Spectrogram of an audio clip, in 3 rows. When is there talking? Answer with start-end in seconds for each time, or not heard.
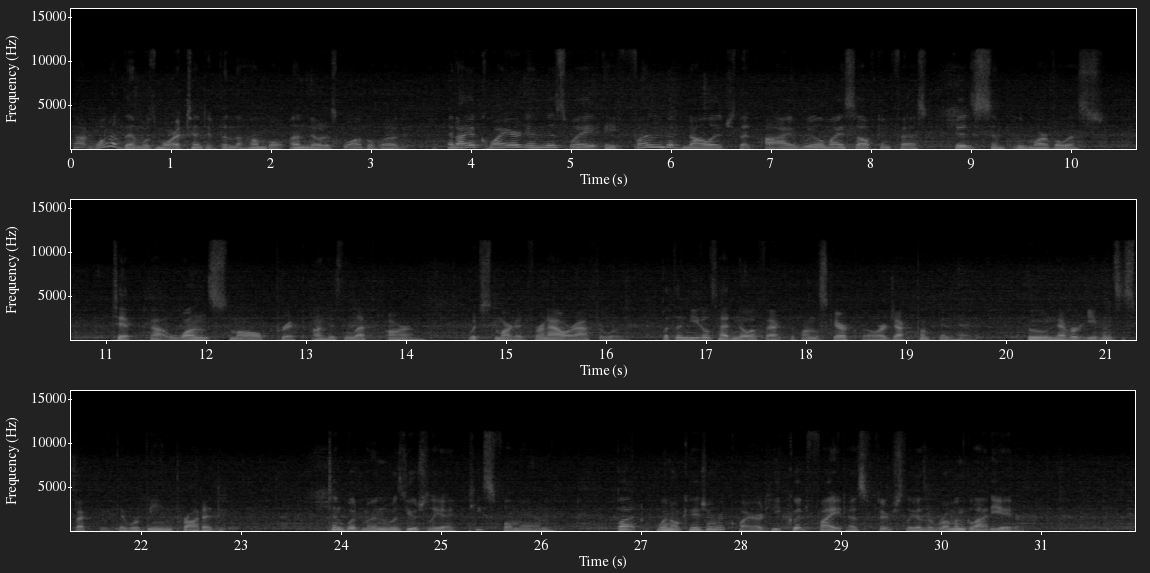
0.0-10.3, 11.1-22.9, 23.9-30.9.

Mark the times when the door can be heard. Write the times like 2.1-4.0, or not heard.
not heard.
